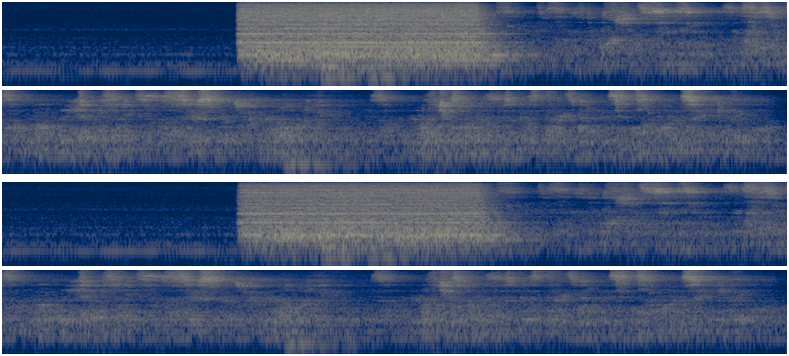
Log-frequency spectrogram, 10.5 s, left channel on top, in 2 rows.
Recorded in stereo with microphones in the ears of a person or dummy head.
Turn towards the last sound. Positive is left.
turn(degrees=55)  # may be behind; listen again after turning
